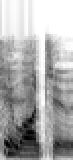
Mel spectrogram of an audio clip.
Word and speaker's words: Quanto: I was like, oh, it's Quanto is the pronunciation.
